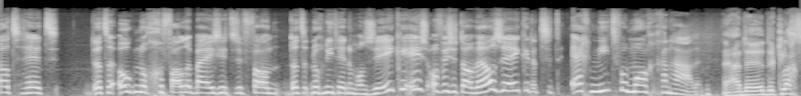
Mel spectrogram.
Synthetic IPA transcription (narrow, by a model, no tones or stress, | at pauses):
ɔtɦət | dɔtərʔowknɔχːəfɑləbɛjzɪtəfɔndɔtɦətnɔχnitɦeːləmaːlˠzeːkəɹɪsɔfɪs̬ɦətɔlˠʋɛlˠzeːkəɹdɔtsətɛxtnitfoːɹmɔɹɣəχaːnɦaːlənjadədəklɑxt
